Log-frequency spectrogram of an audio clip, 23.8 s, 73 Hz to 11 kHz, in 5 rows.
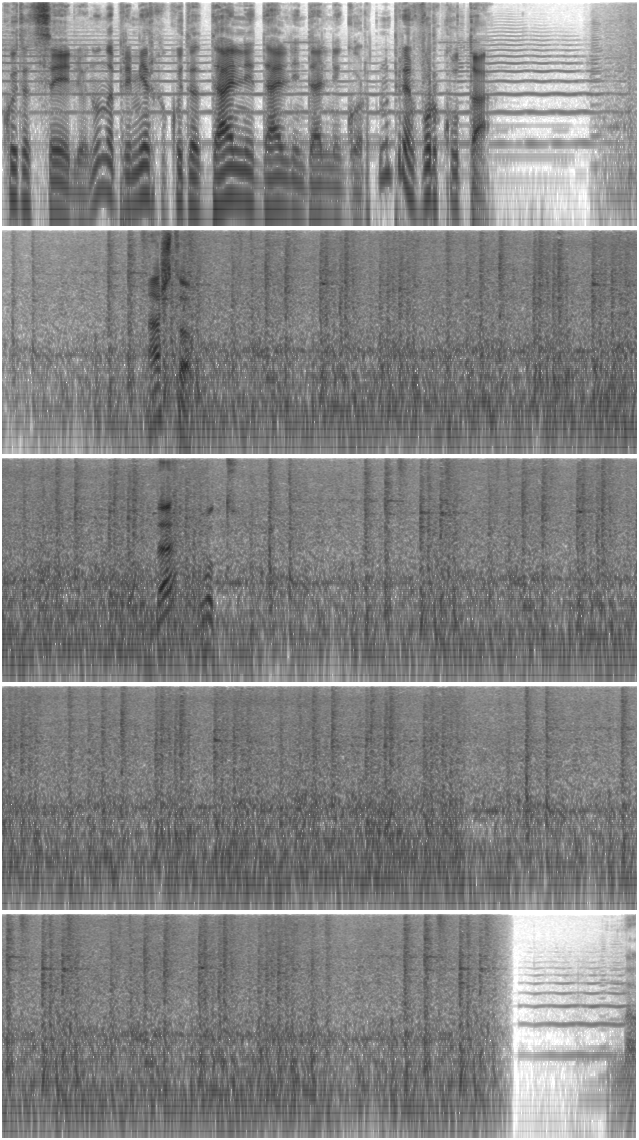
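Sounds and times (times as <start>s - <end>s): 
speech: 0.0s - 3.8s, 5.8s - 6.4s, 10.7s - 11.3s
train running on rails: 4.5s - 22.9s
train wheels clickety-clack on rails: 4.8s - 22.9s.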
